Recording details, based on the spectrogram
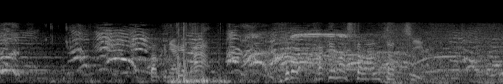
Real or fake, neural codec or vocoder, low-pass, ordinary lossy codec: real; none; 7.2 kHz; none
